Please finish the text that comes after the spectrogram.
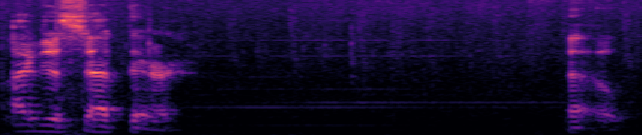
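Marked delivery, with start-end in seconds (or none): none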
